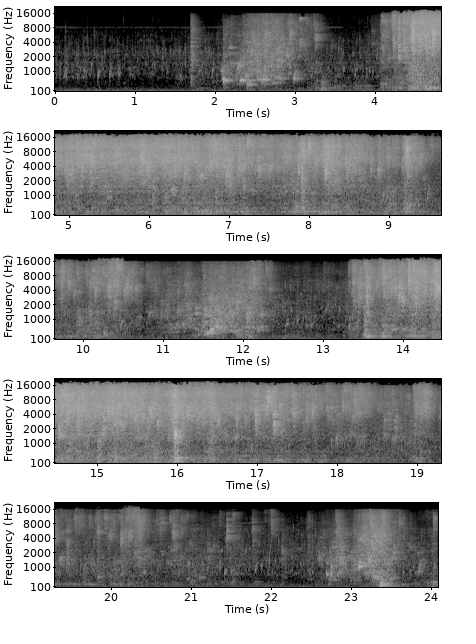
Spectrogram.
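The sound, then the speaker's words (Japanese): Water poured from a basin or tap to rinse a person's back during a bath, heard as several faint splashing, trickling pours separated by short quieter gaps. “これでお背中流し終わりました。”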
